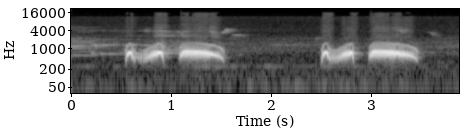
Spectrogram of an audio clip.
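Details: Spotted dove coo phrase, used to train and lure other doves, given twice: a doubled hooting note leading into a long burry falling coo, repeated after a one-second pause.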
